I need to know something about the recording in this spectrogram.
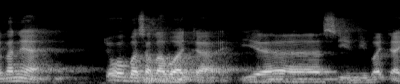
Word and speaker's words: Yasin: Kalau Yasin a-nya ada dua ya kan ya. Coba salah baca Yasin dibaca ya asin.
